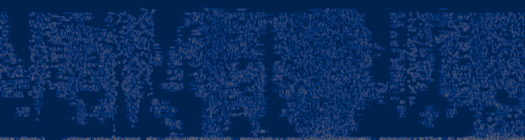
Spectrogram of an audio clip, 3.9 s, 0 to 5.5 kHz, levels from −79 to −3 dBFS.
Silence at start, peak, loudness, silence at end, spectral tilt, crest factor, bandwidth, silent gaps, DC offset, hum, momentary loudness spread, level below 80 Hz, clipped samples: 0 s; -42 dBFS; -55 LUFS; 0 s; -1 dB/octave; 14 dB; 5.4 kHz; none; under 0.1%; none; 1 LU; -62 dBFS; under 0.1%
